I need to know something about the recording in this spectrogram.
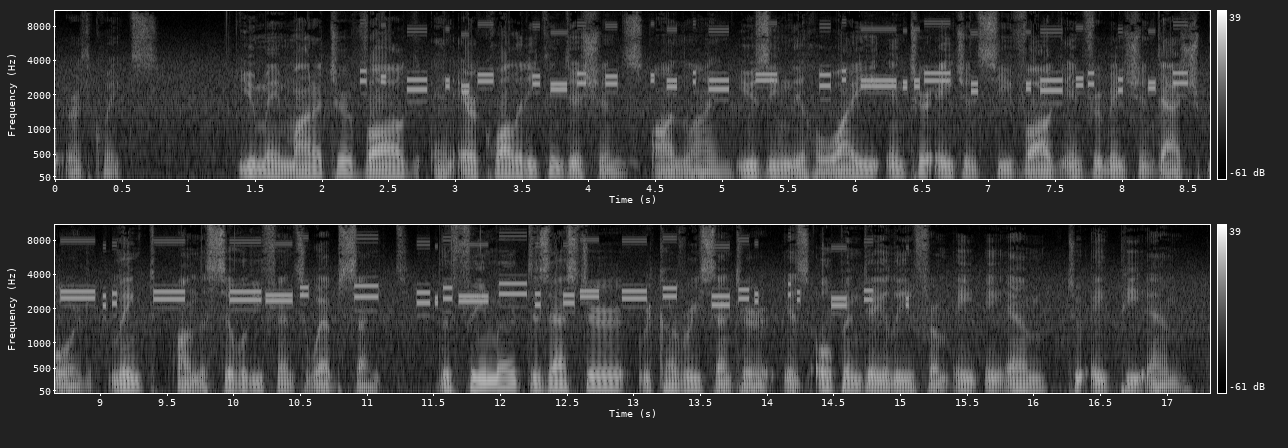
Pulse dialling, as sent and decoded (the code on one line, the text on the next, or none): none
